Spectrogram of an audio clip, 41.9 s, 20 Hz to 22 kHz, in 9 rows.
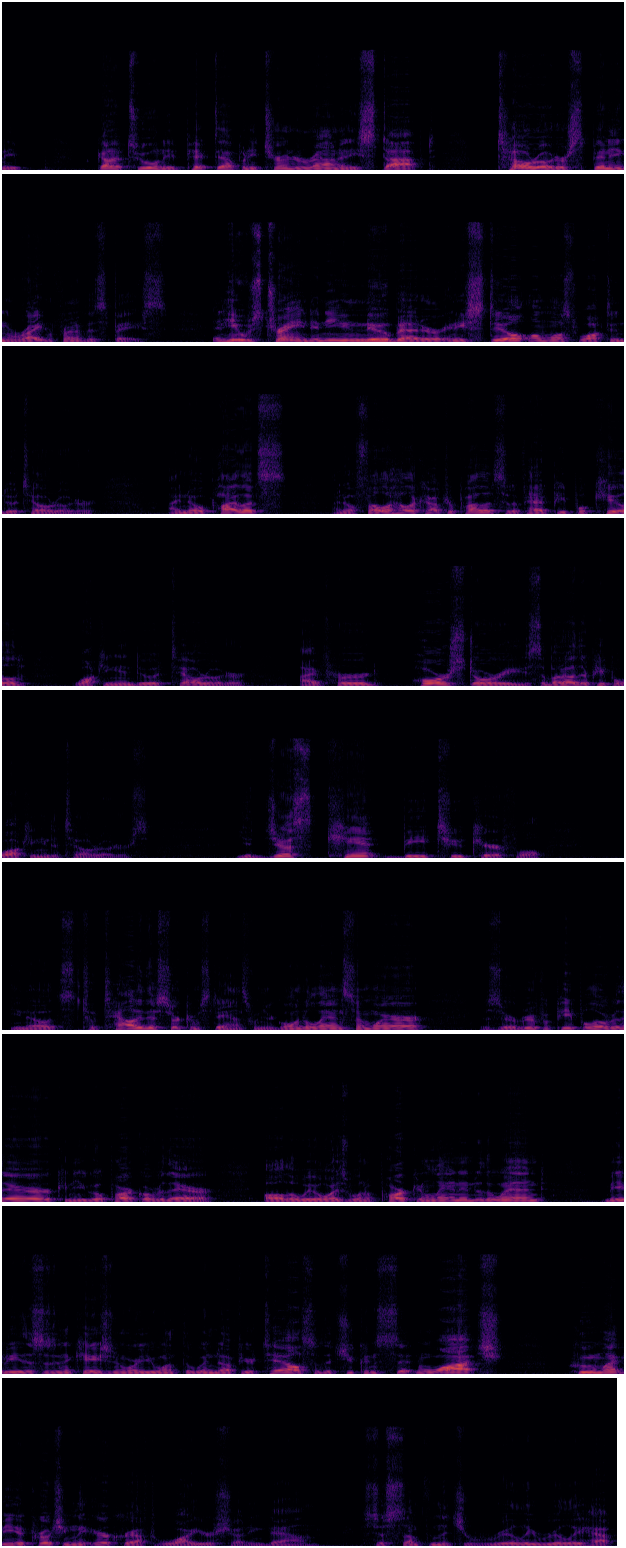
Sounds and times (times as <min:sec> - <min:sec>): Speech: 0:00.0 - 0:19.8, 0:20.4 - 0:22.8, 0:23.4 - 0:41.9.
